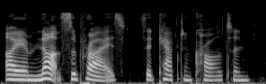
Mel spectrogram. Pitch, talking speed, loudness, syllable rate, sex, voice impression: 210 Hz, 160 wpm, -19 LUFS, 5.0 syllables/s, female, feminine, slightly young, bright, very cute, refreshing, friendly, slightly lively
